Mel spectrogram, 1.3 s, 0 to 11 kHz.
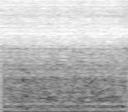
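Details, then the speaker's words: SodaStream CO2 cylinder, chilled in the freezer, being filled from a fill adapter: steady sharp hiss swelling at the end when the valve is cracked, a leak at the fitting; owner suspects the O-rings are poorly seated. "Crack it first. Make sure you got no leaks. See, I can hear a leak."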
